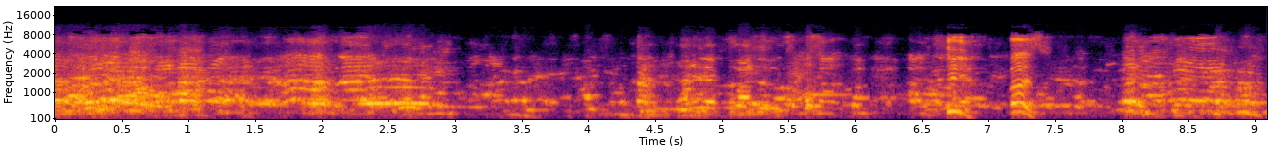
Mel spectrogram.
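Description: A crowd of men chants loudly outdoors.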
